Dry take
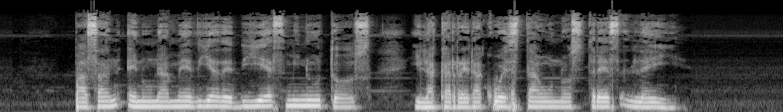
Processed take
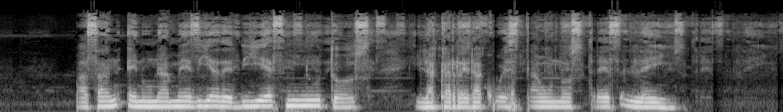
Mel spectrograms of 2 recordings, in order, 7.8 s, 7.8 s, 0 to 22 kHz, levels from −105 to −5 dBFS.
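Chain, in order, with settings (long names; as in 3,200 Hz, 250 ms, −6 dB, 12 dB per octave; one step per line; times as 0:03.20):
delay with a high-pass on its return 1,028 ms, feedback 40%, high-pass 3,200 Hz, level −10.5 dB
brickwall limiter −15 dBFS, peak gain reduction 8.5 dB
volume swells 135 ms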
